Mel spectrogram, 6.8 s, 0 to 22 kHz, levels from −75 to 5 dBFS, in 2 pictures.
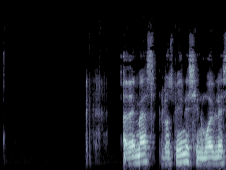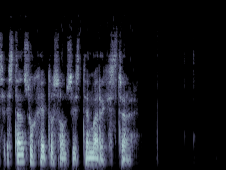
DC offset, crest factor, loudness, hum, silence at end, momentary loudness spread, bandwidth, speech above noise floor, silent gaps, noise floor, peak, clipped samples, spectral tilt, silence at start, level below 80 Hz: under 0.1%; 18 dB; -16 LUFS; 60 Hz at -45 dBFS; 1.4 s; 19 LU; 12.5 kHz; 58 dB; none; -74 dBFS; -2 dBFS; under 0.1%; -4 dB/octave; 1.3 s; -60 dBFS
